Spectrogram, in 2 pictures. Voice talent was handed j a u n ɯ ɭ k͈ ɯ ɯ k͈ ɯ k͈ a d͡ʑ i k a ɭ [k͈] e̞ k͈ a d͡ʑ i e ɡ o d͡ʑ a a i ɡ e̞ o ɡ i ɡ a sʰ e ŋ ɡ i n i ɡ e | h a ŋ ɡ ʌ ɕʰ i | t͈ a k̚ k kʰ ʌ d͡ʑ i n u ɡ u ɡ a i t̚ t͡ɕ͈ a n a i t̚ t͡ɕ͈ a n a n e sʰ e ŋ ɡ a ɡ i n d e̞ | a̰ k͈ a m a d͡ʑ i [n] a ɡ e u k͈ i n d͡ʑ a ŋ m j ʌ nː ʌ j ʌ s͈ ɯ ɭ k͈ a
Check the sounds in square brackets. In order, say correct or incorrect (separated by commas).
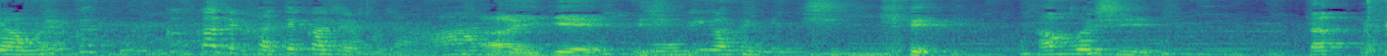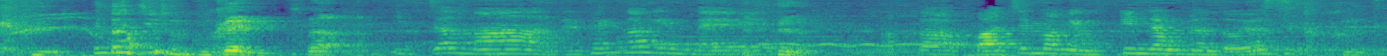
incorrect, incorrect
